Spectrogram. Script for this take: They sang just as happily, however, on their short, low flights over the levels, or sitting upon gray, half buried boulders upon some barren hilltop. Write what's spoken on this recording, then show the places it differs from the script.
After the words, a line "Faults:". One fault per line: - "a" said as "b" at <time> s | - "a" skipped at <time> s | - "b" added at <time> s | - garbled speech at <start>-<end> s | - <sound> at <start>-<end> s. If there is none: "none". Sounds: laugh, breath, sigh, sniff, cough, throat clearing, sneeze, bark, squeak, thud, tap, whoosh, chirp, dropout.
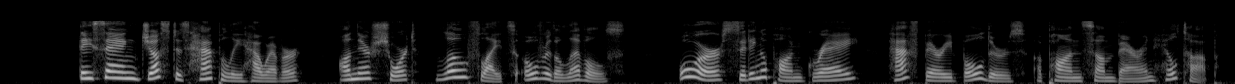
They sang just as happily, however, on their short, low flights over the levels, or sitting upon gray, half buried boulders upon some barren hilltop.
Faults:
none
